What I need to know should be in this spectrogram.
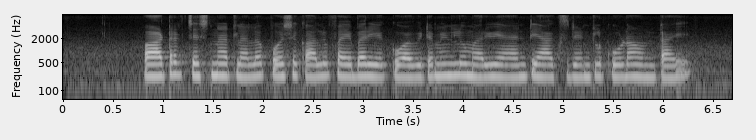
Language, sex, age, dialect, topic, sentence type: Telugu, female, 18-24, Southern, agriculture, statement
